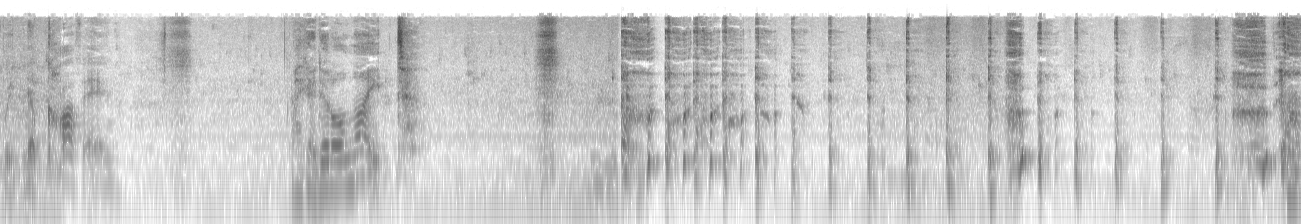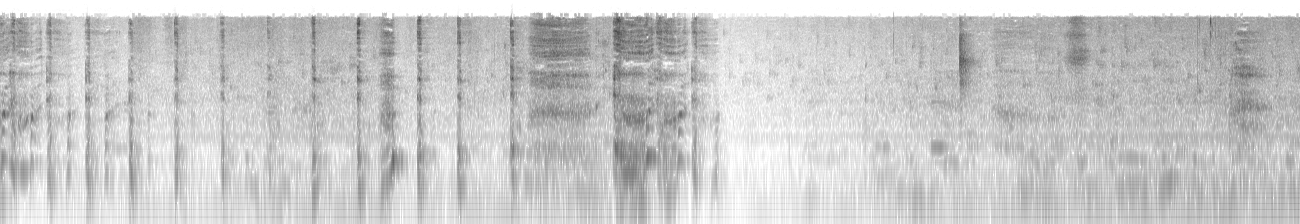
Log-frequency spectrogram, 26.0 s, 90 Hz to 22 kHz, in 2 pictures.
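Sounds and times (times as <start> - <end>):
woman coughing: 6.2 - 18.5, 19.1 - 20.2.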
